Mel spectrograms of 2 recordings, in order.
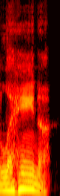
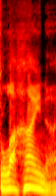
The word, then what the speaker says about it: Lahaina: I'm also told that I've been pronouncing Lahaina wrong. – Yeah. – I've been pronouncing it Lahaina. It's Lahaina. I've gotten many emails to that end, and I will now pronounce it correctly.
